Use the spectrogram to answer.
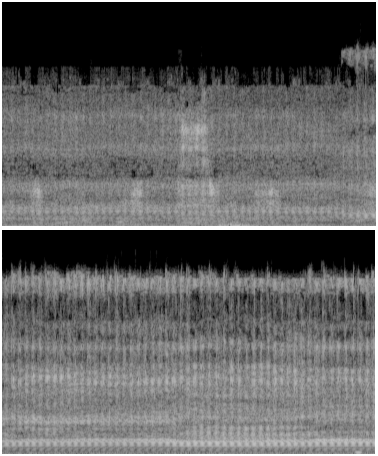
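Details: Microneedling pen used on numbed facial skin during a microneedling with PRP treatment (vampire facial); the patient reports no pain. Steady high electric buzz in a small room, with a few clicks and handling noises.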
